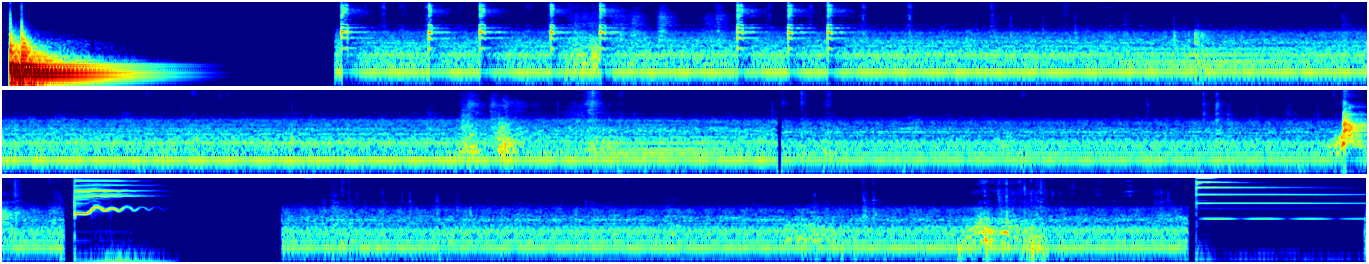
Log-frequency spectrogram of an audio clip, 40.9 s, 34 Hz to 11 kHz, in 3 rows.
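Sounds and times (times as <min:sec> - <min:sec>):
dog whining: 0:36.9 - 0:39.0.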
